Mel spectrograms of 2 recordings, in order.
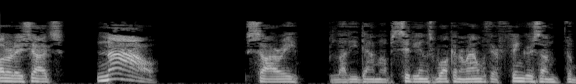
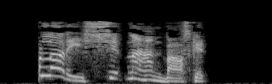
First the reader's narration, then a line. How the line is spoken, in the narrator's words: Severo yelps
